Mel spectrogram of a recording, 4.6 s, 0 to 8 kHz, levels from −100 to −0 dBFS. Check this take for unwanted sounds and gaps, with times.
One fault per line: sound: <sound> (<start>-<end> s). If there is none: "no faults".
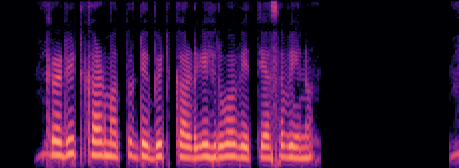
no faults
